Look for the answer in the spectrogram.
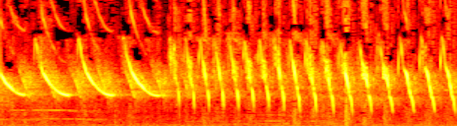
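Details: Canary song recorded for training other canaries: several slow, drawn-out downward whistles, then a rapid even series of short chirps repeated about seven times per second.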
